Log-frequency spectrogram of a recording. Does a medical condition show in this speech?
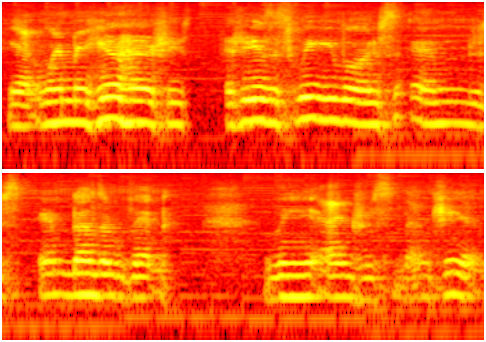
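Yes: cerebral palsy, severe; spastic type.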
